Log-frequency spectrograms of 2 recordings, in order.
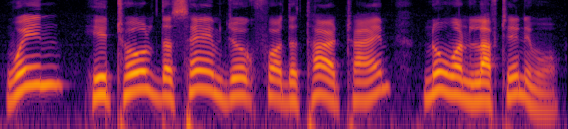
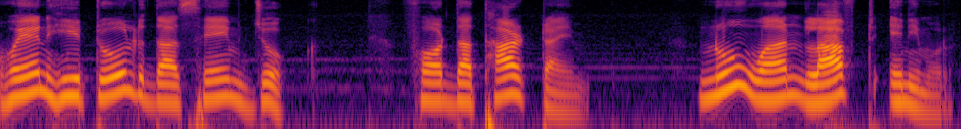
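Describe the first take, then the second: First: It is read at a very fast pace. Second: It is read slowly and simply.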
